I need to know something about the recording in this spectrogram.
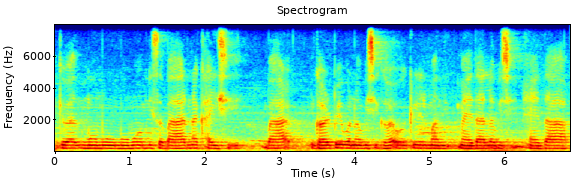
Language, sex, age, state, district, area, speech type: Maithili, female, 18-30, Bihar, Sitamarhi, rural, spontaneous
